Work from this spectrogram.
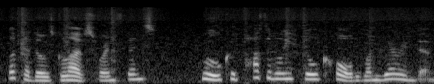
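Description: Noise suppressor artifacts run through the whole clip. The suppressor pulls down the bands it judges to be steady noise by about 17 dB, frame by frame. The room noise, which sits about 16 dB below the speech, sinks in the gaps and swells back under each phrase. Unlike an ordinary noisy room, the background pumps in step with the speech instead of staying level.

Speech cut by the noise suppressor happens three times, from 0.84 to 1.0 s, from 2.29 to 2.62 s and from 4.17 to 4.33 s. Each time about a tenth of a second of quiet speech is mistaken for noise and turned down with it, by about 10, 16 and 11 dB at the deepest. The cut parts sound swallowed rather than clicked off. That softening, with no silence and no glitch, separates it from a dropout.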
